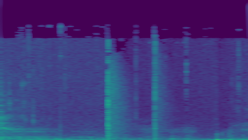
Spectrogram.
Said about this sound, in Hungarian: egy jó nagy pattanással és egy fújással sikerült egy füstölőt meggyújtanom. Hát de mégse sikerült, úgyhogy ismétlés következik.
